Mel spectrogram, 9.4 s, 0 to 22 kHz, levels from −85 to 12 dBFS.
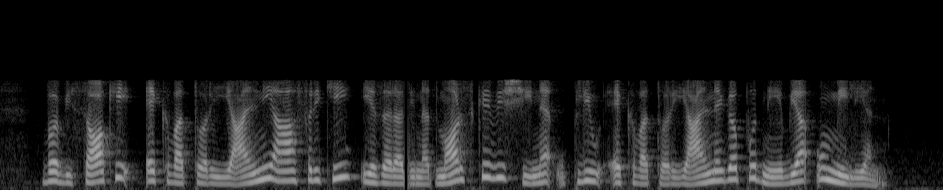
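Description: At 4.04 s the speech drops into a hard-edged silent hole: packet loss on an ADPCM call. About 40 ms is missing, roughly two packets. The decoder's predictor loses track of the sender's. Speech comes back with slight distortion, settling by 4.15 s.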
